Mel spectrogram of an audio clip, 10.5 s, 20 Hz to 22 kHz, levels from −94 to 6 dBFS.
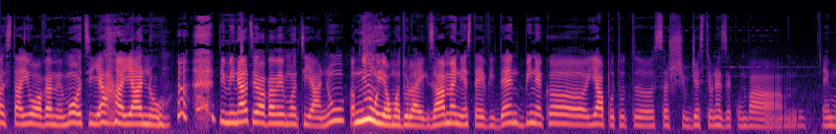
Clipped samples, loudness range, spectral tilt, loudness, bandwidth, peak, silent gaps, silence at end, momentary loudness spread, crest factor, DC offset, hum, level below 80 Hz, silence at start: under 0.1%; 11 LU; -4.5 dB/octave; -18 LUFS; 15 kHz; -2 dBFS; none; 0 s; 16 LU; 16 dB; under 0.1%; none; -62 dBFS; 0 s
